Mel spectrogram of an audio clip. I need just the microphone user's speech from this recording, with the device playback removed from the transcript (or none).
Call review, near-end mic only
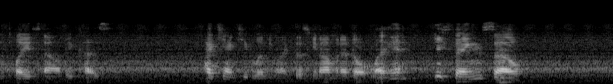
none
